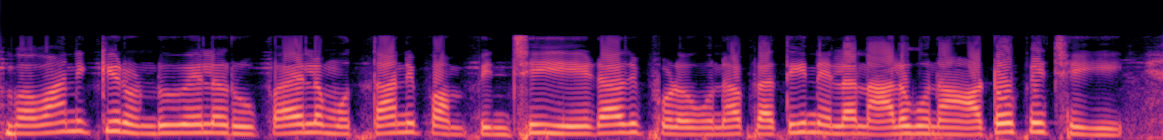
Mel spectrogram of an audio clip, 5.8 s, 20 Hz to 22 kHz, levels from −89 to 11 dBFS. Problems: background sounds at intervals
